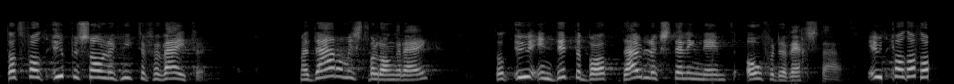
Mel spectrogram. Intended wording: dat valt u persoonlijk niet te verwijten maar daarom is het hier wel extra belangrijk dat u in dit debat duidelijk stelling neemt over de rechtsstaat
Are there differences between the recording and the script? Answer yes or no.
yes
